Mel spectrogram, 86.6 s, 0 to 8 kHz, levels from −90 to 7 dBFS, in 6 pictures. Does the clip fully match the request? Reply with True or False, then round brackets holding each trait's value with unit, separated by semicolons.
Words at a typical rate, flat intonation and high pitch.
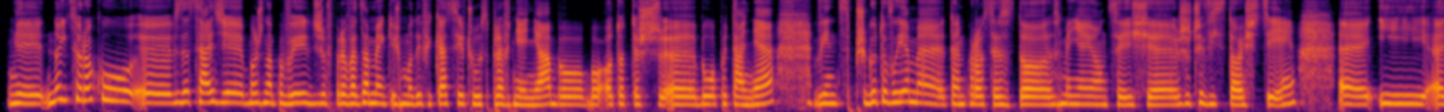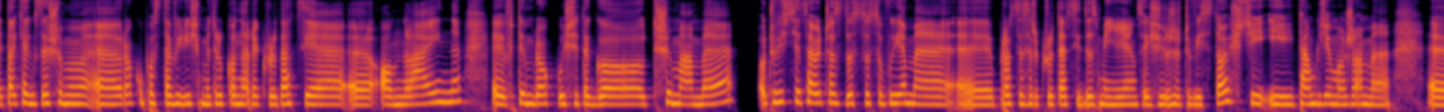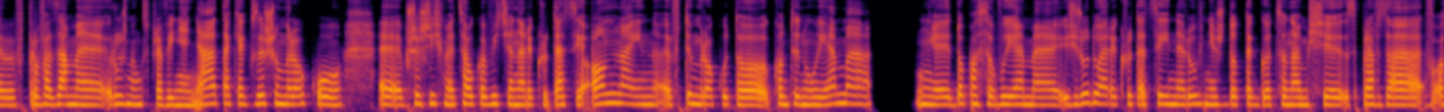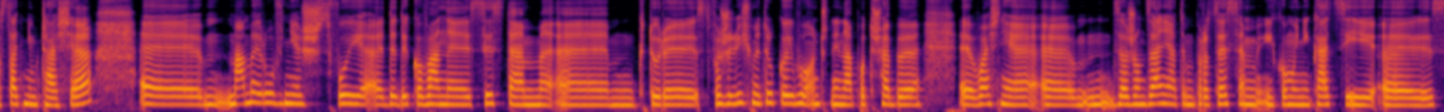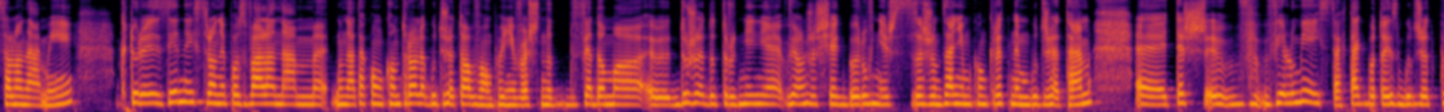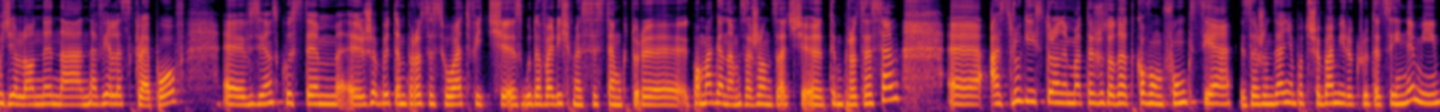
True (120 wpm; 2.0 semitones; 225 Hz)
